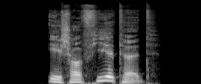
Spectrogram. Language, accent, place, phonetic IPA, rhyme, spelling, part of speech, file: German, Germany, Berlin, [eʃɔˈfiːɐ̯tət], -iːɐ̯tət, echauffiertet, verb, De-echauffiertet.ogg
- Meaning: inflection of echauffieren: 1. second-person plural preterite 2. second-person plural subjunctive II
